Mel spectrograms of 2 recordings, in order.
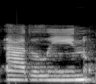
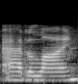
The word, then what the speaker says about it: Adeline: the next one is adelene or Adeline depending on how you want to pronounce it um I knew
